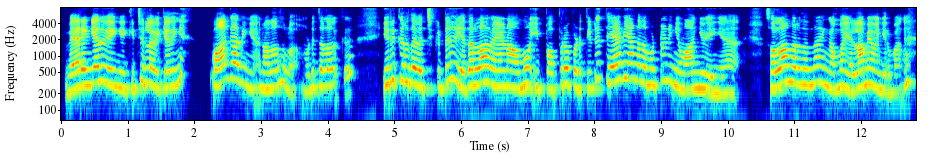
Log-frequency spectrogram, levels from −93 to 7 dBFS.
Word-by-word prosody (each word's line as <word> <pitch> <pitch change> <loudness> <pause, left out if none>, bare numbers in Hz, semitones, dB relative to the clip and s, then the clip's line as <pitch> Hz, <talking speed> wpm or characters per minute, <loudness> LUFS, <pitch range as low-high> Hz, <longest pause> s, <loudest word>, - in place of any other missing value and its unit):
"வேற 250 +3 +6
எங்கேயாவது 320 +4 +3
வைங்க. 275 -4 +1
கிட்சன்ல 305 +3 0
வைக்காதீங்க. 265 - -2 0.5
வாங்காதீங்க". 335 -4 +3
நான் 245 - -1
அதான் 270 +5 -4
சொல்லுவேன், 235 -5 -8
"முடிஞ்ச 260 +4 -6
அளவுக்கு 285 +1 -4 0.6
இருக்கிறத 335 -1 0
வச்சுக்கிட்டு, 265 +4 -6 0.2
எதெல்லாம் 295 +4 +4
வேணாமோ, 275 +1 +1 0.2
இப்ப 255 +1 -10
அப்புறப்படுத்திட்டு 270 +2 -2 0.2
தேவையானத 360 -1 +2
மட்டும் 350 +5 -7
நீங்க 280 -4 -4
வாங்கி 250 +1 -1
வைங்க." 210 -1 -6 0.7
சொல்லாம 320 +5 +5
இருந்திருந்தா, 300 +1 -3
எங்க 255 -4 -3
அம்மா 280 +3 -2
எல்லாமே 275 +5 +3
வாங்கியிருப்பாங்க. 230 0 -6
280 Hz, 130 wpm, -23 LUFS, 255-320 Hz, 0.7 s, வேற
